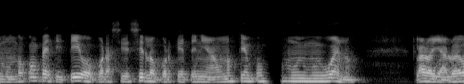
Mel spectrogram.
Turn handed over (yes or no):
no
